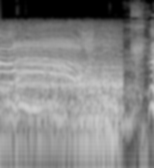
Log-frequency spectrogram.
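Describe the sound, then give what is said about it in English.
A single drawn-out human scream used as a sound cue for the characters Kremoff and Rampart as Cobra Commander sets a giant polar bear on them: loud and strained, holding for over a second with a wavering, slightly falling pitch, then cutting off into a short rising yelp at the end. “so I really like this sound cue as well.”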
